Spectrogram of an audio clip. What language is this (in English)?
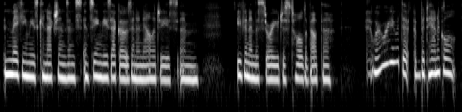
English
